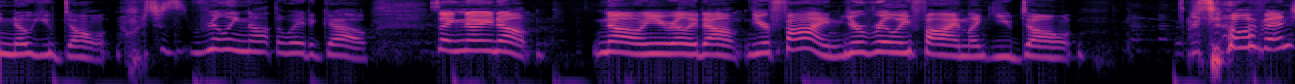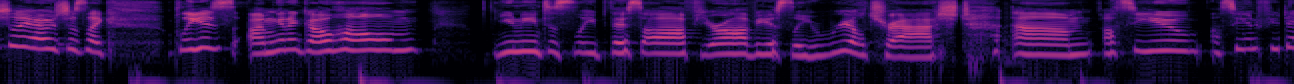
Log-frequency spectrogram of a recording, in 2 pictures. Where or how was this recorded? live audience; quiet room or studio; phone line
live audience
